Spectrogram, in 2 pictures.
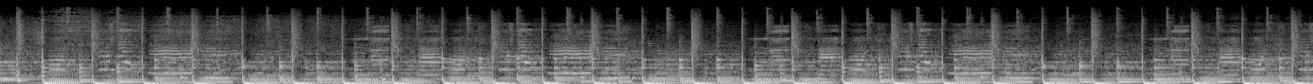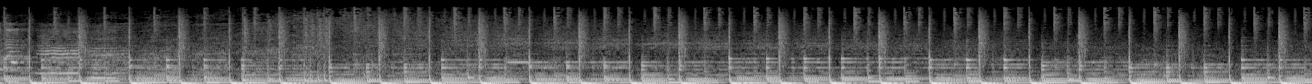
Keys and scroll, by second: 0.3 BackSpace, 1.2 BackSpace.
